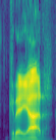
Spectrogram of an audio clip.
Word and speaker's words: crear: Crear, and this is spelled C-R-E-A-R, crear.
